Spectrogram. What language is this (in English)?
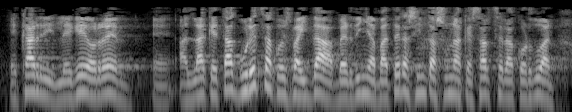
Basque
